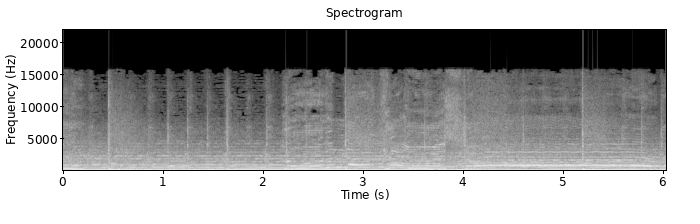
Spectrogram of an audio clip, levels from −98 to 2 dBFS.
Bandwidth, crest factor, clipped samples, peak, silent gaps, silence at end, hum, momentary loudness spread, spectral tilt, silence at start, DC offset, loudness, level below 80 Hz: 16 kHz; 10 dB; under 0.1%; 0 dBFS; none; 0 s; none; 2 LU; -5.5 dB/octave; 0 s; under 0.1%; -10 LUFS; -14 dBFS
